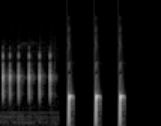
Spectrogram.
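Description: Animated-title sound effects: a quick run of light typing clicks, about seven a second, then three sharp pops about a third of a second apart, timed to three on-screen icons appearing.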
